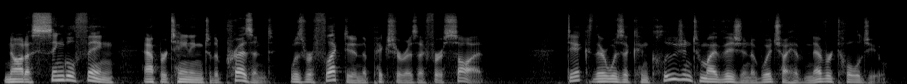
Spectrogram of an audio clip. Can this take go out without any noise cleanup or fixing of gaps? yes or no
yes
